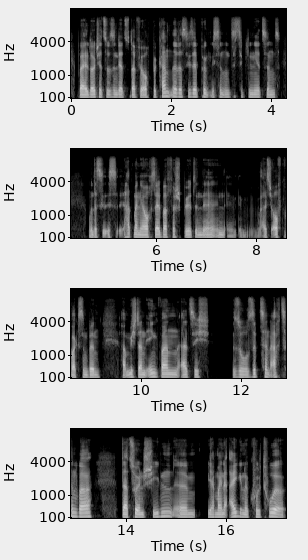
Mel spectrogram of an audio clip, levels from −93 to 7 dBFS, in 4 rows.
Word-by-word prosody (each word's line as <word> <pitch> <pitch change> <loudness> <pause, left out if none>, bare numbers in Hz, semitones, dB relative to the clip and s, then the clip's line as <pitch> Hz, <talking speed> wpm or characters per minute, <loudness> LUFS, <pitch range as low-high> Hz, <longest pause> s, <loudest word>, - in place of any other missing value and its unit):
weil 110 -1 +6
Deutsche 120 +2 +3
so 120 -1 -3
sind 120 0 -4
jetzt 115 0 -1
dafür 110 0 +1
auch 110 - +2
bekannt, 145 +6 0
ne, 140 - +2
dass 130 -1 -1
sie 130 - -7
sehr 130 0 +2
pünktlich 130 0 -5
sind 120 -2 -5
und 120 0 -8
diszipliniert 120 -2 -4
sind.“ 115 +1 -3 0.5
Und - - -3
das - - -2
ist - - -3
hat - - -4
man 120 -2 +2
ja 110 - +3
auch 110 0 +3
selber 115 -1 +4
verspürt 110 -1 -3
in 110 - -2
der 110 0 -1
in 115 - -3
in - - -11
in - - -15 0.3
als - - -4
ich - - -5
aufgewachsen 110 -1 +1
bin, 110 +1 +2 0.4
habe 100 0 0
mich 120 -1 0
dann 115 -1 +3
irgendwann, 120 -2 +2
als 110 +1 0
ich 115 -1 -4 0.5
so 110 -1 -1
17, 130 +3 -2
18 140 +4 -1
war, 145 0 +6 0.6
dazu 120 +2 +5
entschieden, 135 +6 0
ähm, 120 0 0 0.2
ja, 120 -1 0
meine 120 +1 +1
eigene 135 -5 +2
Kultur 120 0 +2
120 Hz, 180 wpm, -23 LUFS, 110-130 Hz, 0.6 s, weil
